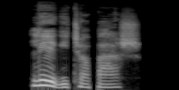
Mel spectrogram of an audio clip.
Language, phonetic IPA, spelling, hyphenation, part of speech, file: Hungarian, [ˈleːɡit͡ʃɒpaːʃ], légicsapás, lé‧gi‧csa‧pás, noun, Hu-légicsapás.ogg
- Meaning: airstrike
